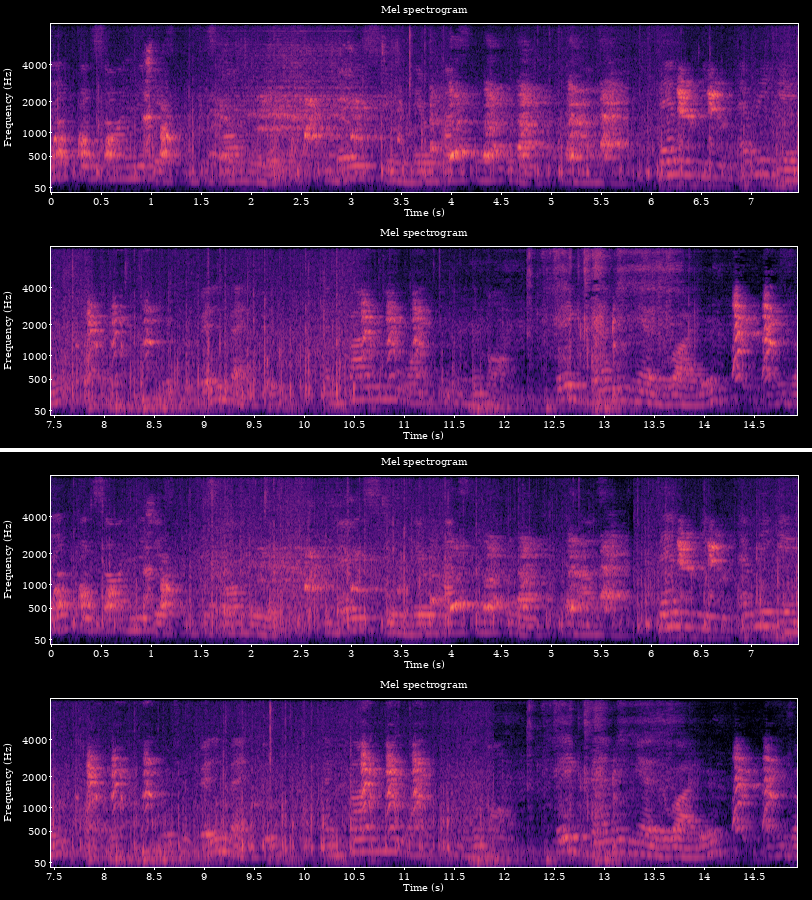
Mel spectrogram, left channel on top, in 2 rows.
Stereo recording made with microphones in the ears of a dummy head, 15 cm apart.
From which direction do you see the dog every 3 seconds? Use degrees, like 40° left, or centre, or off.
70° left, 50° left, centre, 20° right, 50° left.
